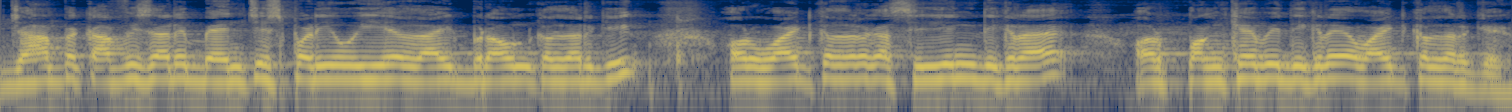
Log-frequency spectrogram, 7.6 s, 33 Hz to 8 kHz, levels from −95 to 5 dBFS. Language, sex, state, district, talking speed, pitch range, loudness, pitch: Hindi, male, Punjab, Fazilka, 230 wpm, 150-165 Hz, -15 LUFS, 155 Hz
